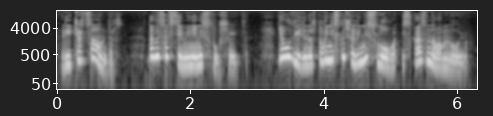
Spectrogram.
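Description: A woman reading aloud and voicing a lively, impatient young lady with a bright, teasing manner. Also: high voice, a little fast, pitched above the performer's own voice.

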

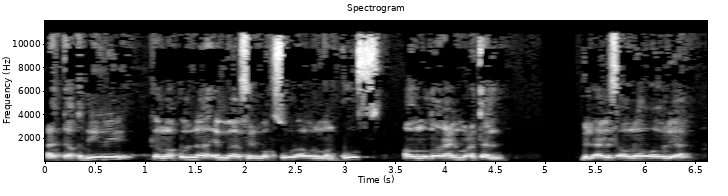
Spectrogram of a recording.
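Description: A man teaching a grammar lesson over a video call, explaining slowly and repeating key words. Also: on the high side, mellow, poor audio.

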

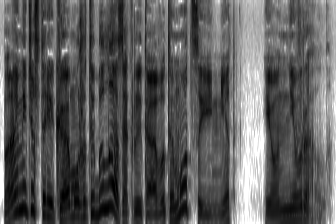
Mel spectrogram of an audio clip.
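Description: Male audiobook reader, fairly high voice, dry close sound, brisk gruff edge. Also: expressive, darkish tone, dry recording. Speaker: audiobook narrator. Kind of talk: first-person fantasy audiobook narration.

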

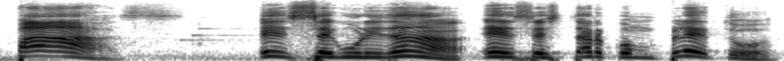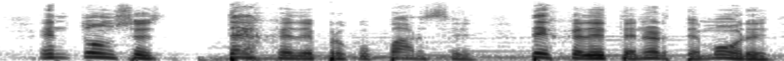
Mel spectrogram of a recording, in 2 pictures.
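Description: A man preaching a fervent sermon as a pastor, his delivery building to shouted declarations. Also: high-pitched.

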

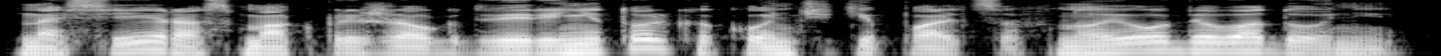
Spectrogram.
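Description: A man narrating a fantasy audiobook with steady storytelling on a close studio mic. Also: on the low side, fast talker, no room sound.

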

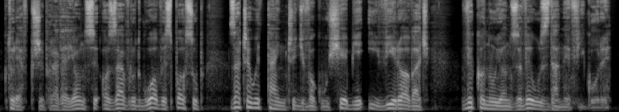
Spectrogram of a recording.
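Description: A man reading an audiobook in an expressive, animated style. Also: fairly low pitch, normal speed, breathy edge, dry recording, clean studio sound. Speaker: audiobook narrator. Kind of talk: audiobook narration.

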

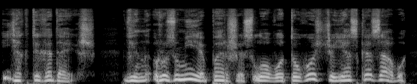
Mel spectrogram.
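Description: A man's voice: high voice, animated, slow, vocal fry, a little mellow, slightly rough, big-room sound, pitched above the performer's own voice, exaggerated voice. A man voicing a nervous but defiant Englishman who talks in a raised, shaky, blustering way. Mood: indignant.

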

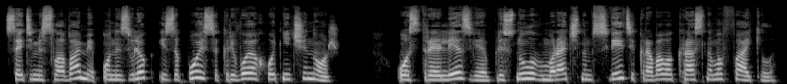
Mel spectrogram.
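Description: A woman reading a fantasy story aloud in a steady, measured narration. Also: on the high side, dry recording, clean studio sound. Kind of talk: scripted audiobook narration.

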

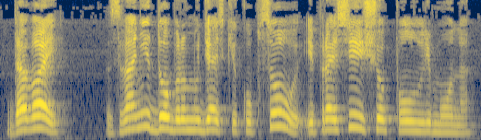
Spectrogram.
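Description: A woman's voice: fairly high pitch, moderate pace, warm tone, natural voice. A woman voicing a menacing male kidnapper who barks threats and orders. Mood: threatening. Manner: threatening, barking.

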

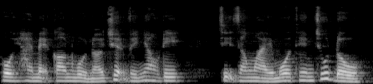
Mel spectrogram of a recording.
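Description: A woman's voice: sits low, fairly even intonation, a little fast, dark tone. A woman voicing a cheerful, reassuring older-sister figure. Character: kind cheerful older-sister nurse type.

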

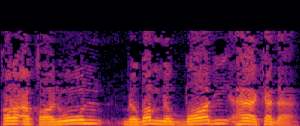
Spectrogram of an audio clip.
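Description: High-voiced man teaching slow Quran recitation. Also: husky. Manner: measured explanation broken by slow, drawn-out chanted recitation. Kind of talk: explaining Quran reading variants with recited examples. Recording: dull lo-fi archive radio recording.

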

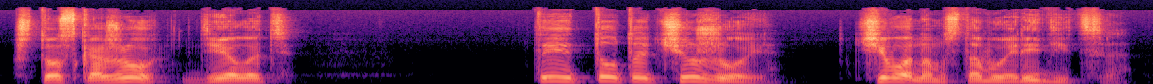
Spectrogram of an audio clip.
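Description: A man voicing a domineering middle-aged merchant, loud and commanding. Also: medium pitch, very animated, slow pace, pitched above the performer's own voice. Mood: hearty, persuasive.

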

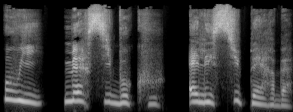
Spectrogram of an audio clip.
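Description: A caring young princess from a storybook, bright and lively with a raised pitch, voiced by a woman. Dry, close sound. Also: slow pace, no room sound, heavily acted. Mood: warm.

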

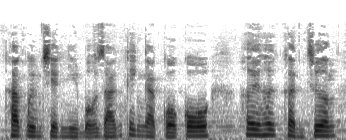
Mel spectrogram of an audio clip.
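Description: A man narrating an audiobook in a steady, even reading style. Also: medium pitch, a little fast.

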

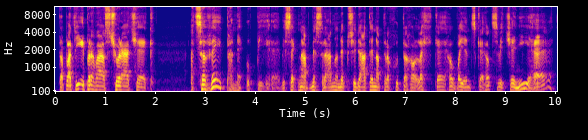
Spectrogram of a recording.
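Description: A bullying army corporal who barks orders and sneers at recruits, voiced loudly by a male audiobook narrator. His voice is loud, sharp and breathy, jumping all over the place. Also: mid-range voice, expressive, full character voice. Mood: barking. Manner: barking, scornful.

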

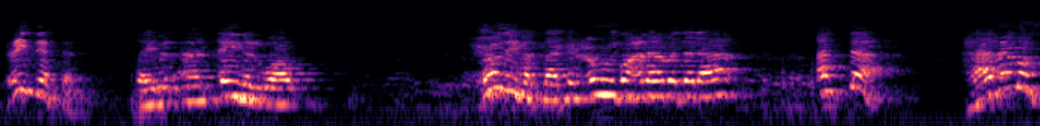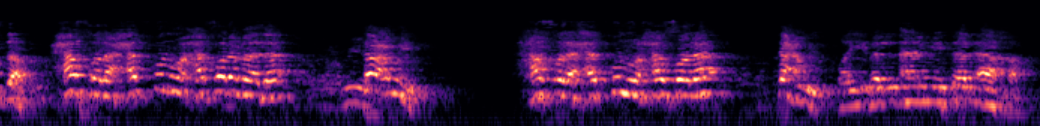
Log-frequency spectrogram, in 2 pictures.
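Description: High-voiced sheikh teaching in an echoey room. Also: male voice, recorded from a distance. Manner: quizzes students, teasing and playful. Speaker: sheikh teaching Arabic grammar. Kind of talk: classroom lesson. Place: classroom with students.

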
